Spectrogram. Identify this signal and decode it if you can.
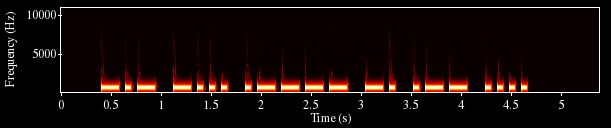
Morse code, heard as a keyed tone, about 20 wpm, 700 Hz. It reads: KB1NWH
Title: USA Call Signs - 6 Characters - 2x Character Spacing - 20wpm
